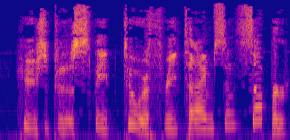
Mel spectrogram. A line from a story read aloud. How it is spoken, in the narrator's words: said the Mole, laughing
